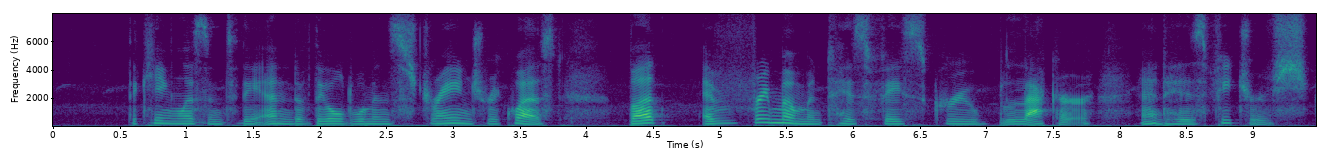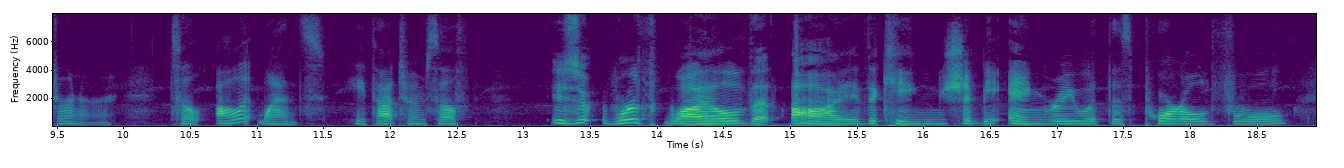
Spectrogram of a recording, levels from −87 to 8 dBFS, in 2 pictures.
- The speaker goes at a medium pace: Yes, average, 150 wpm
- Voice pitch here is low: No, medium, 170 Hz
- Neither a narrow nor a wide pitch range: No, narrow, 1.9 semitones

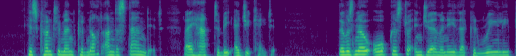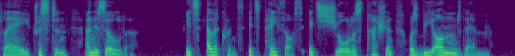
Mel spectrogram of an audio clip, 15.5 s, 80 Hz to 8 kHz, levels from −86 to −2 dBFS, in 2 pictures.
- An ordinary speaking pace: No, slow, 130 wpm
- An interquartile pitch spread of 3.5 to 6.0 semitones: No, average, 2.9 semitones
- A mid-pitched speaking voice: Yes, medium, 150 Hz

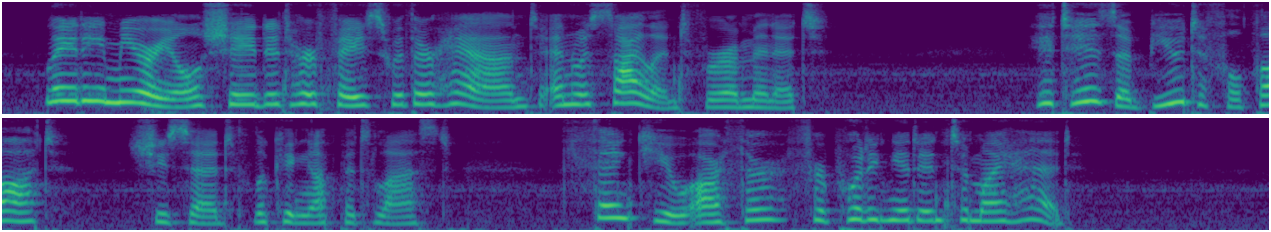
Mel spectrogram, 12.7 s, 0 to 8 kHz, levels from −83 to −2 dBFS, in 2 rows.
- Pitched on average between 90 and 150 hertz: No, very high, 255 Hz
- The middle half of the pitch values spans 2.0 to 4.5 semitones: No, average, 5.1 semitones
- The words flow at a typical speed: Yes, average, 170 wpm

